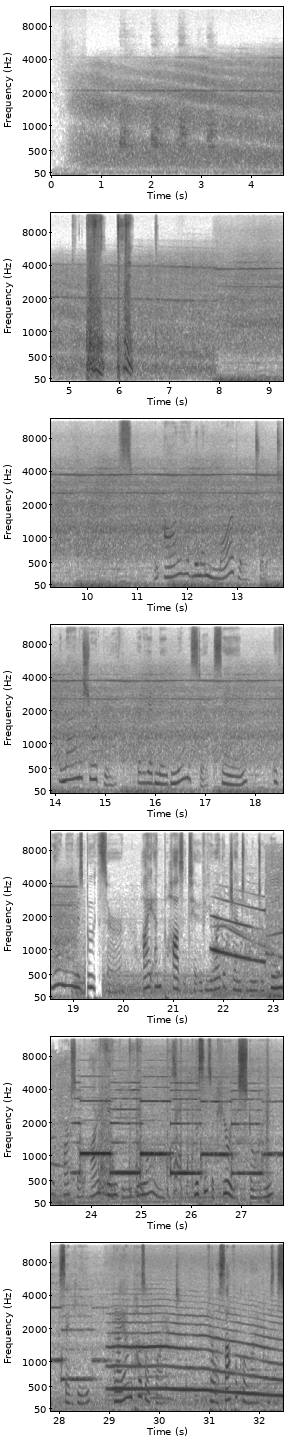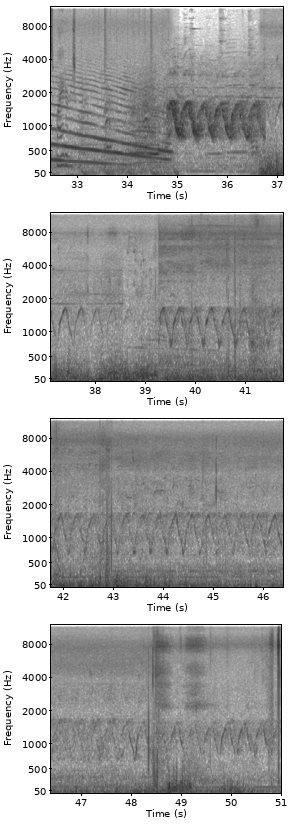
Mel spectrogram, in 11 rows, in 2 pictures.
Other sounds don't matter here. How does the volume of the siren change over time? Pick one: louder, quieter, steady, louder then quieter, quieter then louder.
quieter.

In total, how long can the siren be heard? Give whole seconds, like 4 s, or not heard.
29 s.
